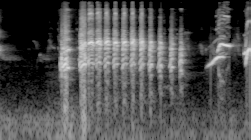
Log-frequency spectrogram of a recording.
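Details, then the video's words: Caged oriental magpie-robin (kacer) singing its fighting song, meant to provoke rival birds. A rapid chattering series of about fourteen harsh, evenly spaced notes is followed by a short rising whistle. "SUARA BURUNG kacer gacor NGEPLONG NGEKEK TARUNG ini paling AMPUH buat PANCINGAN KACER agar EMOSI"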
